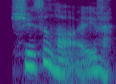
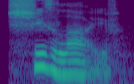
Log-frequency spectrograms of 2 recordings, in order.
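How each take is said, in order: First: The voice is pitched higher, not very low. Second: The voice is pitched in a very low register. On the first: "It takes me a while to get back into Edgeworths" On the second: "he's in my really, really, really low register"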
